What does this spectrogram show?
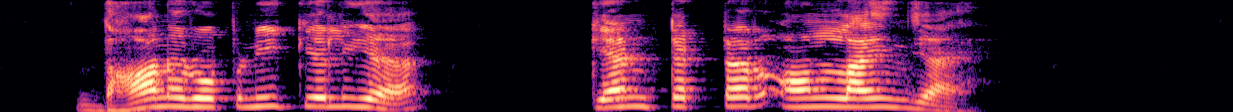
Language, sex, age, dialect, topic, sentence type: Maithili, male, 36-40, Angika, agriculture, question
